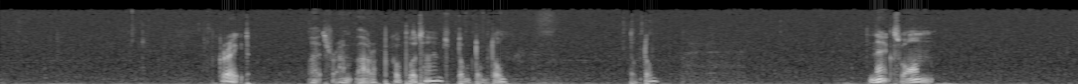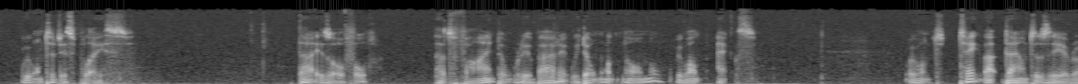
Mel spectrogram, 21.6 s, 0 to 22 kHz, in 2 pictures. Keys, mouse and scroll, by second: 1.6-4.7 shift+middle drag, 4.7-9.1 drag, 9.1-10.8 scroll down 1, 12.2-13.5 drag, 13.5 shift+middle click, 14.4-16.5 scroll down 1, 16.5-17.7 scroll down 1, 17.7-21.5 drag.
